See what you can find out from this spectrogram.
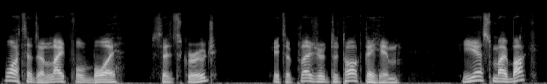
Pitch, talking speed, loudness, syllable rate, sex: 125 Hz, 175 wpm, -20 LUFS, 5.3 syllables/s, male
